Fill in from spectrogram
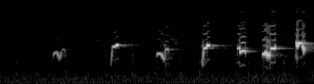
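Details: Sooty-headed bulbul, gacor full ropel song used to train other bulbuls. Seven separate chirped notes come quicker and louder toward the end, some with a short whistled tail.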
